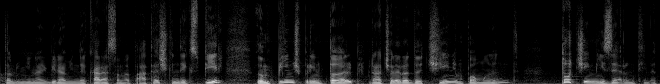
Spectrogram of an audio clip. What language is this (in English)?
Romanian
